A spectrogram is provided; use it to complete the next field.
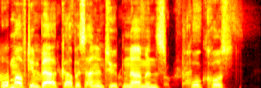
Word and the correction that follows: Prokrustes: Ich kann den Namen nicht richtig aussprechen. Oben auf dem Berg gab es einen Mann namens Prokrustes.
